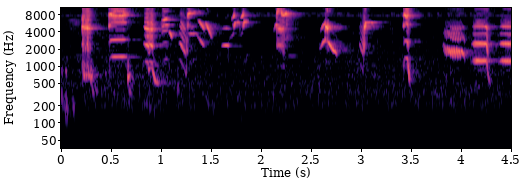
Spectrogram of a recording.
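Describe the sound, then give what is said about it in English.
A tui, a foot-long New Zealand bird, calling alone, a rapid series of varied squawks, clicks and bright whistled notes with sharp upward and downward sweeps, delivered in quick bursts with brief pauses between. “The tui is one of New Zealand's most remarkable birds.”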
